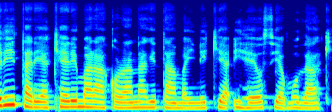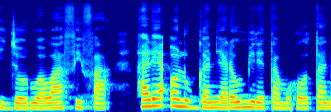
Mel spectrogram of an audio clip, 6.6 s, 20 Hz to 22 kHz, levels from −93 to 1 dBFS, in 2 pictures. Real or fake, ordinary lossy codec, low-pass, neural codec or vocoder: fake; none; 19.8 kHz; autoencoder, 48 kHz, 128 numbers a frame, DAC-VAE, trained on Japanese speech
